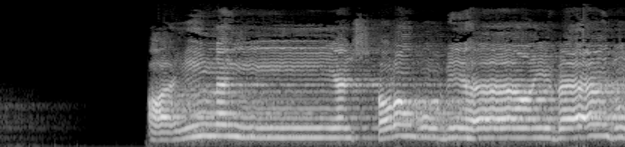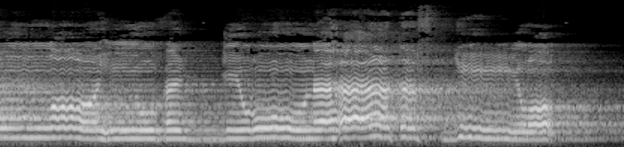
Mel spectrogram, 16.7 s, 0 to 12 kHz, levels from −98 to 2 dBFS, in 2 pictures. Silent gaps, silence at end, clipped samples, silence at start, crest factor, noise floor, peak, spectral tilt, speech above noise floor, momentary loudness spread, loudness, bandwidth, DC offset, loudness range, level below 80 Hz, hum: none; 0 s; under 0.1%; 2 s; 16 dB; -85 dBFS; -2 dBFS; -6 dB/octave; 69 dB; 11 LU; -17 LUFS; 9.2 kHz; under 0.1%; 5 LU; -68 dBFS; none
